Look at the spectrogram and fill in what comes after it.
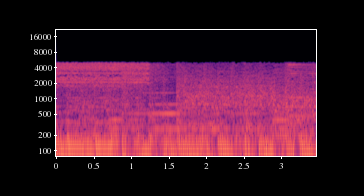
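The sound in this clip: Air wrench whirring in a loud, continuous, rough mechanical drone that holds steady throughout with only slight shifts in texture.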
